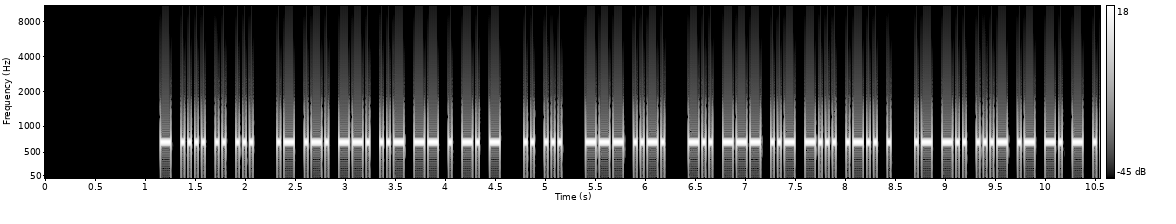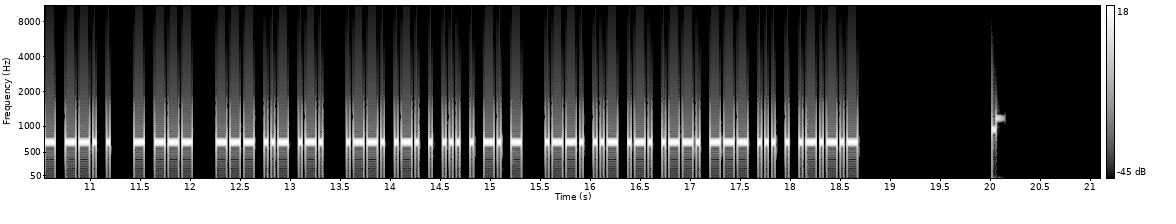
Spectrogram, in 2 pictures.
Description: Morse code, heard as a keyed tone, about 34 wpm, 700 Hz. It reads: THIS ARGUMENT IS OF DOUBLE ADVANTAGE TO OUR PRESENT PURPOSE.
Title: Sentences from Top 1400 Words 35wpm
